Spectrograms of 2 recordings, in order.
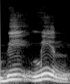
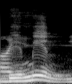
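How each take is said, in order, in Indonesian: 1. Ada jeda di antara bi dan min. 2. Bi dan min disambung tanpa jeda. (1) "Bukan bimin" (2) "Biar terdengarnya bimin, enak gitu"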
